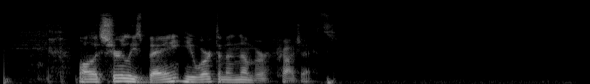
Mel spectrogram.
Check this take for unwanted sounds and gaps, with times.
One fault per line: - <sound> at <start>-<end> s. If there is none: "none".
none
